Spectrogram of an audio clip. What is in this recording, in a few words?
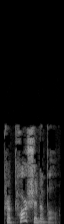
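"proportionable", British English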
